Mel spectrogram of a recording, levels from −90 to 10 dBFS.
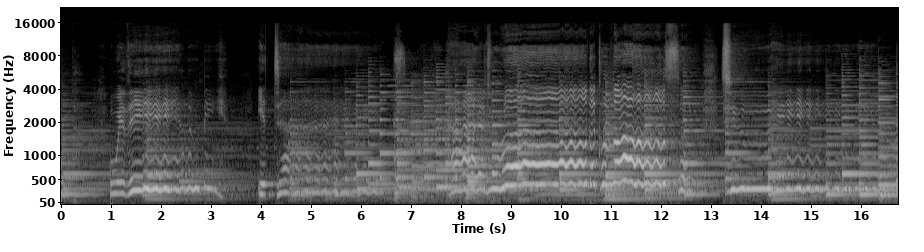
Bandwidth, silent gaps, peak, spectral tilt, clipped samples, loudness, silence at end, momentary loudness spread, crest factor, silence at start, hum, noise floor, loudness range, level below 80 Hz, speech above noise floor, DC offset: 16 kHz; none; -8 dBFS; -4.5 dB/octave; under 0.1%; -24 LUFS; 0 s; 14 LU; 16 dB; 0 s; none; -49 dBFS; 12 LU; -62 dBFS; 24 dB; under 0.1%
